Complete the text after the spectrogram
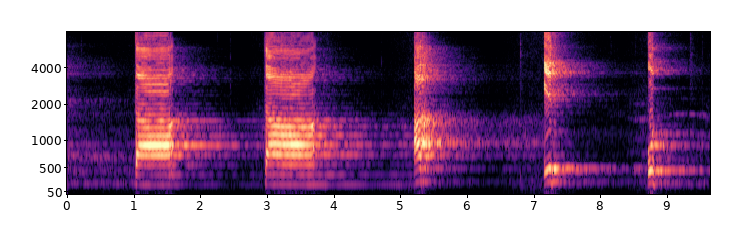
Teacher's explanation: تا ات ات ات، حمزہ شروع میں لگا دیں، جہاں آواز رکتی ہے سمجھے وہی اس حرف کا مخرج ہے۔ تو تا کا مخرج ہوا زبان کی نوک ثنایا علیہ کی جڑ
